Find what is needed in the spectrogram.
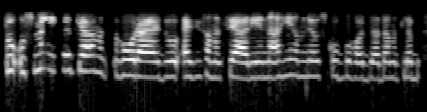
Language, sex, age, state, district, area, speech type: Hindi, female, 18-30, Madhya Pradesh, Bhopal, urban, conversation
